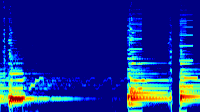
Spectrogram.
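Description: Background music on a plucked string instrument: three chords, each struck and then ringing and fading away.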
